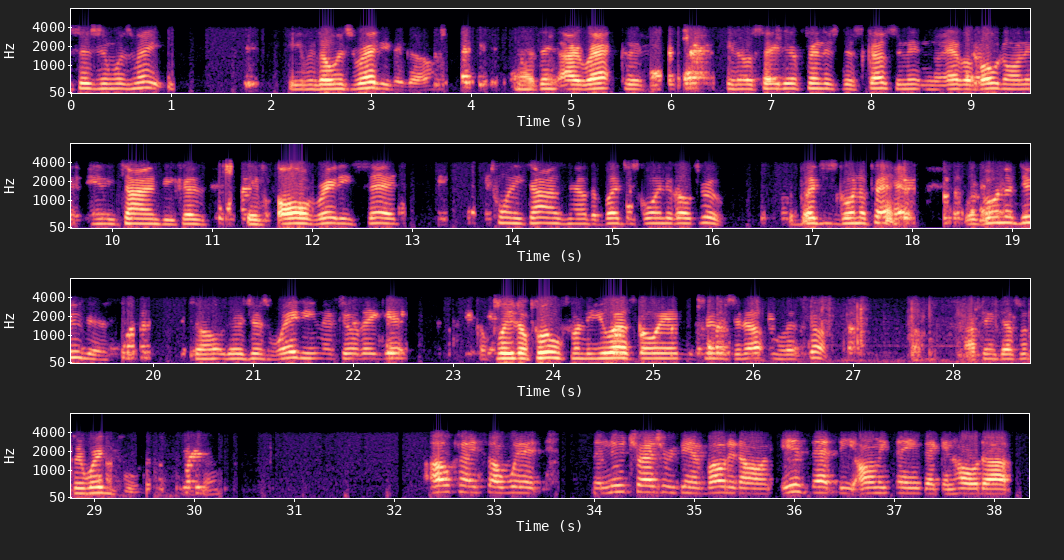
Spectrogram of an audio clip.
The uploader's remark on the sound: TNTSuperfantastic Conference Call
